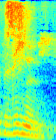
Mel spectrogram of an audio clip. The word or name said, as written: bzin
